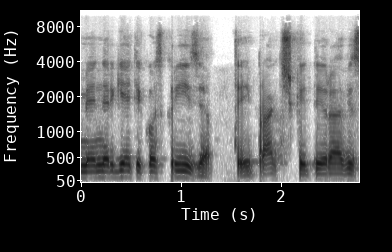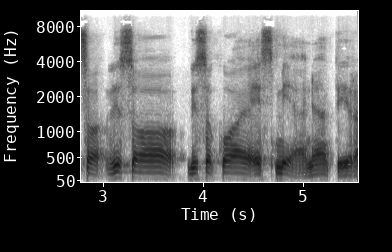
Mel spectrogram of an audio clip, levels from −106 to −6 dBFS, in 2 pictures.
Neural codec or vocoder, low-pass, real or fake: none; 9.9 kHz; real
